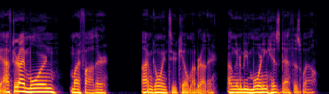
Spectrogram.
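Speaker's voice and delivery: ordinary delivery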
